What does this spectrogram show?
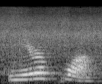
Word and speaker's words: mirepoix: The correct mirepoix. You what? Mirepoix. It's like, I think it's spelled M-I-R-E-P-O-I-X.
